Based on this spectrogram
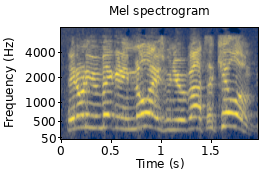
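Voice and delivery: usual speaking voice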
